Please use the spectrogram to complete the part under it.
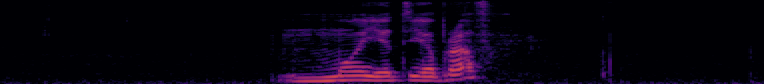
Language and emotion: Russian, neutral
